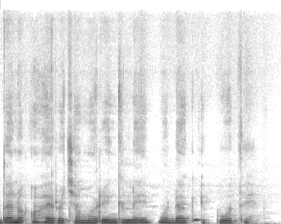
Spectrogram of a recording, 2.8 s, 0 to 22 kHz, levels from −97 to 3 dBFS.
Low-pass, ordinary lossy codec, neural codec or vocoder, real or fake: none; none; vocoder, 44.1 kHz, 128 mel bands, Pupu-Vocoder; fake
